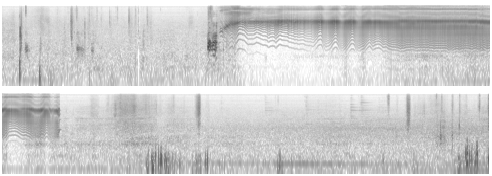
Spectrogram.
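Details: A singing frog: soft clicks and rustles, then a loud, sustained, wavering trill for about six seconds with a shimmering, buzzy tone, then back to scattered clicks and light noise.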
